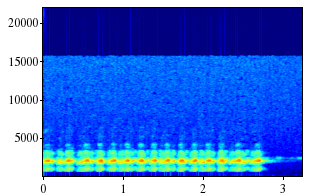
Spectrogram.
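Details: Night chorus of tree frogs at a forest pond in north-eastern Italy, mid-April: fast rattling pulsed notes, several per second, that stop abruptly near the end, leaving near silence.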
